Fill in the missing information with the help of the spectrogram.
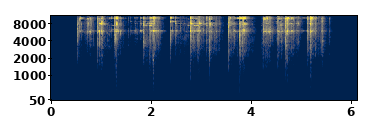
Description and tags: Counting Me Shillings
Dropping coins from hand to hand. Noise reduction, pitch bend, and 38% speed reduction used. Recorded on Conexant Smart Audio with AT2020 mic, processed on Audacity.
clinking, coin, coins, copper, counting, gold, greedy, hoarder, loot, metal, money, pay, pirate, shillings, silver, stingy, treasure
